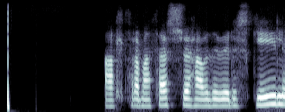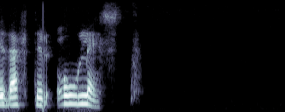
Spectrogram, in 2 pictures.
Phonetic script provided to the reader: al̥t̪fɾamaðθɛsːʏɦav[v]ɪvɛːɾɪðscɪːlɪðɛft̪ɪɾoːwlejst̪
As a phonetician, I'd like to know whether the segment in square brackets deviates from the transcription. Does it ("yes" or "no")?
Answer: yes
